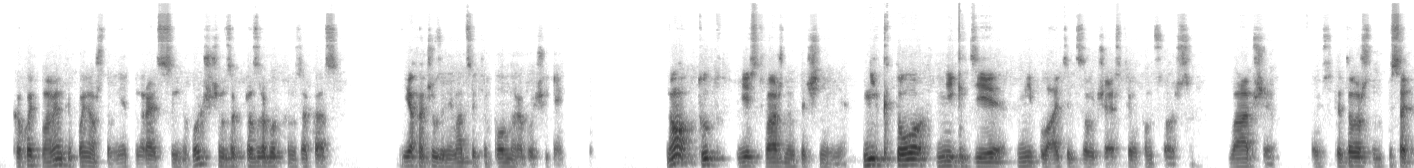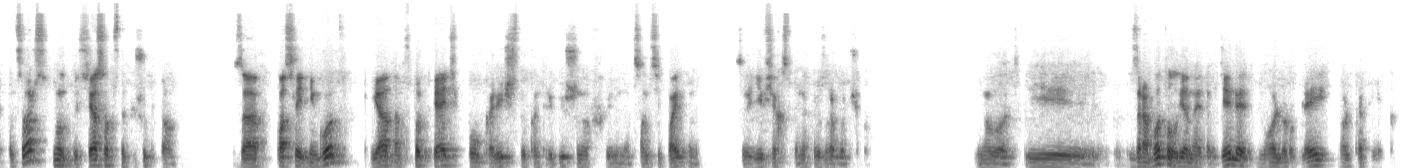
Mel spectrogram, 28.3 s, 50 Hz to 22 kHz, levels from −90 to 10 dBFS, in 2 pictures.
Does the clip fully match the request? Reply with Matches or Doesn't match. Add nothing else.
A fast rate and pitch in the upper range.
Matches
